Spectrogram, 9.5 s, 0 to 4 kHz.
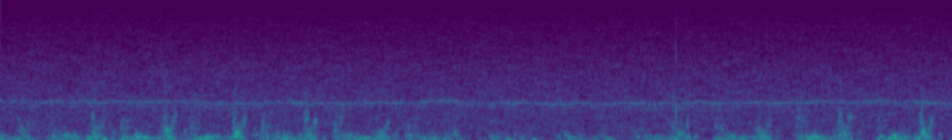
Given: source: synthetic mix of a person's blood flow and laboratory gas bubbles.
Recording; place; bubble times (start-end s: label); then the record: Doppler ultrasound of blood flow; precordium
6.69-6.92 s: bubbles
From the record:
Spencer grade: 1 (occasional bubble signal discernible with the cardiac motion signal, with majority of cardiac periods free of bubbles); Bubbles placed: anywhere in the cardiac cycle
